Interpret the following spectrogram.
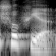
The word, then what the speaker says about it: Sofija: তবে হ্যাঁ, এটি কেবল সোফিয়া। ও, কিভাবে আপনি উচ্চারণ করেন? এটা সোফিয়া? হ্যাঁ, আক্ষরিক অর্থেই সোফিয়া। যেটা ঠিক যেমন The J is a H or something, yeah?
